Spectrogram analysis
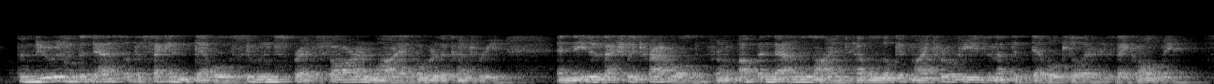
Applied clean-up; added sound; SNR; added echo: none; none; none; reverberation time 0.9 s.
